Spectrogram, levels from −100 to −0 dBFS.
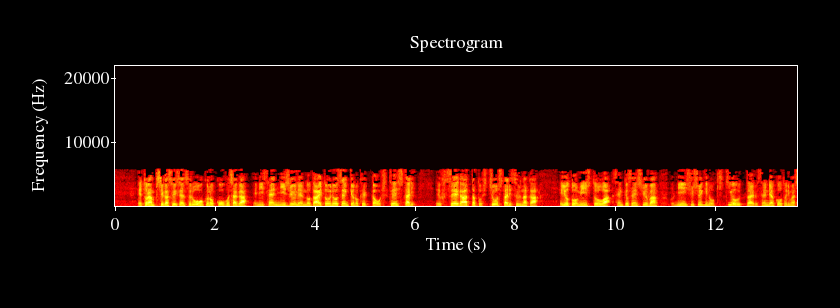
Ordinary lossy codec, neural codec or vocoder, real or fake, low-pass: MP3, 24 kbps; none; real; 7.2 kHz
